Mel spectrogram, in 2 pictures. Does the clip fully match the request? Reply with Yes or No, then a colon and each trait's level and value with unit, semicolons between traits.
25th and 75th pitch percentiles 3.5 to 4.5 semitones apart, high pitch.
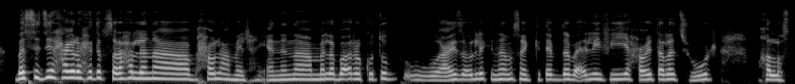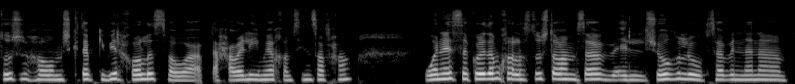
No: narrow, 2.5 semitones; high, 230 Hz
